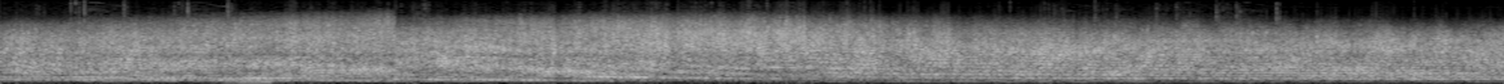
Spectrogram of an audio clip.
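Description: A formation of four World War II piston-engined propeller fighters flies past with loud engine drone. The engines' pitch drops as the formation passes, about three to five seconds in.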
